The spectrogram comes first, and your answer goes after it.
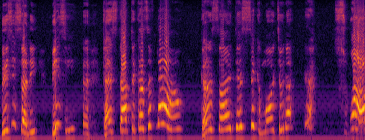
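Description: Delivered at a fairly slow pace, the high-pitched voice leaves long, frequent pauses. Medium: fan dub.

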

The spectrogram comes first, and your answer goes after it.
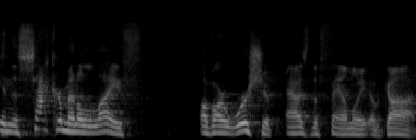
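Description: His pitch rises and falls very widely. The speaker is a man. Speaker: conference speaker. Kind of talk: lecture. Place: hall. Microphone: podium.

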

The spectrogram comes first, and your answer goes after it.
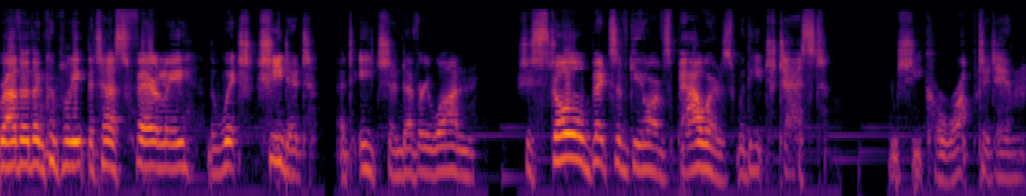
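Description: A put-on character voice at middle pitch and moderate pace, with faint music in the background. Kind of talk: long-winded storytelling speech. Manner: pompous, condescending, self-important.

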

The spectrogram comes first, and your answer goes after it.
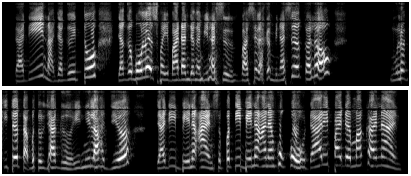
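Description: In a dry sound with no echo and a quiet background, a woman talks at a moderate pace with a high pitch and lively intonation. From Malaysia, Banjar-Javanese descent. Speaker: nutrition coach. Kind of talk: seminar talk. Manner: animated. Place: studio. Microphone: handheld.

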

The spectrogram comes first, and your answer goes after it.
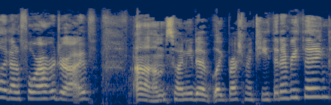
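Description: Her pitch high with ordinary variation, a woman talks at a moderate pace. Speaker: vlogger. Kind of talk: casual vlog chat. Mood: upbeat, relieved to leave. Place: home room. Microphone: phone near.

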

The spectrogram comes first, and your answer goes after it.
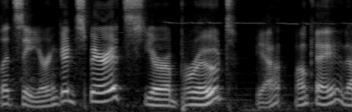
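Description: Lively intonation in an unforced reading voice

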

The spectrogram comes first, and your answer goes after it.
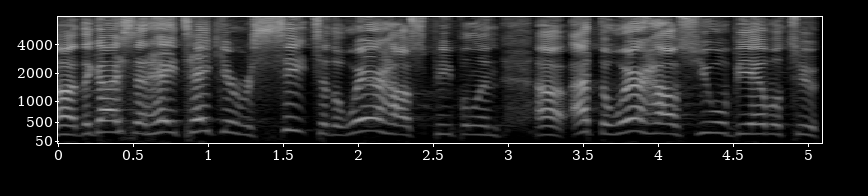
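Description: A man's raised, projected voice rushes at a very fast pace with fairly even intonation and a bright, sharp tone against a quiet background. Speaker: pastor preaching. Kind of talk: sermon. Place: church. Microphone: headset.

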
